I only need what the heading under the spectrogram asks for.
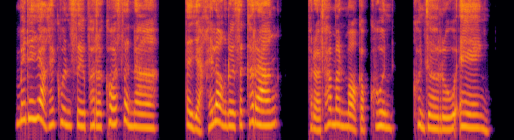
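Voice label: Ads Soft Sell, Radio Commercials, Female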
